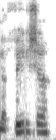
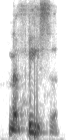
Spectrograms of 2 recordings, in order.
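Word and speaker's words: Napheesa: uh I don't want to miss how you pronounce her first name. Nfisha. Nfisa. Nafisa.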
